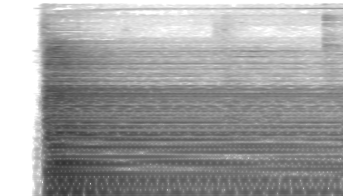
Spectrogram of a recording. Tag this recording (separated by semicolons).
keyboard; piano; lost; synthesizer; crash; low-note; lose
